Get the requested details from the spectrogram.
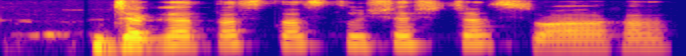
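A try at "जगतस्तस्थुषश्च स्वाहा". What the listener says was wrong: शश्च, जो च लास्ट वाला बोला ना, वो वहां बल मत दो, वो डबल नहीं तस तस्थु शश्च, च आराम से बोलना। च में बल लगा दिया तो वो डबल जैसा बन जाएगा, वो मत बोलो।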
